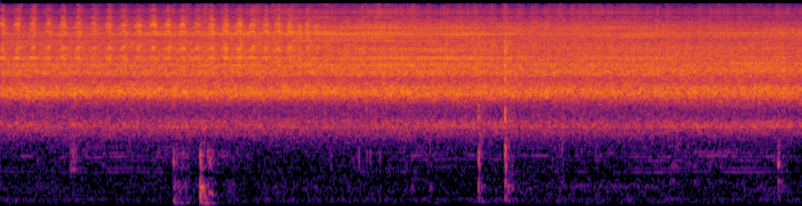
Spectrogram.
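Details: Cicadas singing outdoors on a hot, sunny day at Ban Dan Xang village, a dense steady high buzzing chorus with fine rapid pulsing, broken by a few dull knocks from nearby work.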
